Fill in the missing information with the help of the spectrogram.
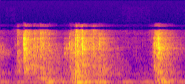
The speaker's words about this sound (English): Gentlemen, open the door, please.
